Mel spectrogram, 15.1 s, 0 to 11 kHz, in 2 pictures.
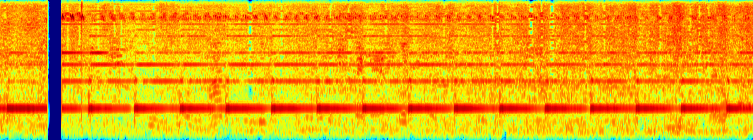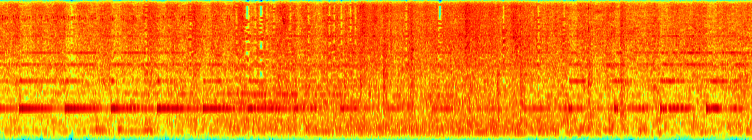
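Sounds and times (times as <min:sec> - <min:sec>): level crossing bell ringing: 0:00.0 - 0:10.5
approaching train rumble: 0:00.0 - 0:15.0.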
